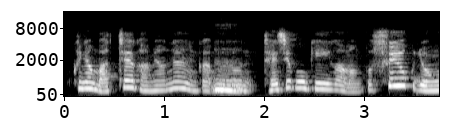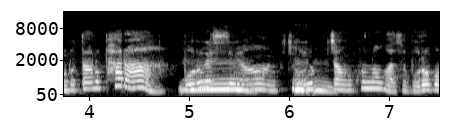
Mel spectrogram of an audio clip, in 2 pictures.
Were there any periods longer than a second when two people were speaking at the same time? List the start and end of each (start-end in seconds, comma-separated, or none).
4.9-6.5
